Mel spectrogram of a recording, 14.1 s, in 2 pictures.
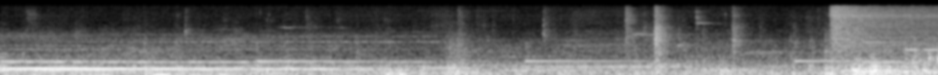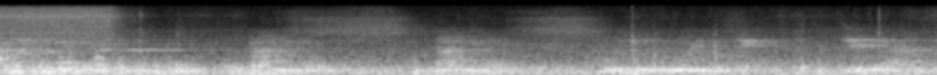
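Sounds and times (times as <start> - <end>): compressed-air hiss: 6.2 - 8.0.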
